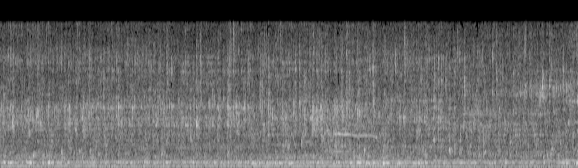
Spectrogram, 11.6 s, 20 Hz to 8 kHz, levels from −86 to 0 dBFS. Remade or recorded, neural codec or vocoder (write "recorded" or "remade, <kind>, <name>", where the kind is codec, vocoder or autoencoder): recorded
